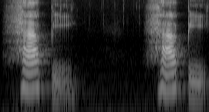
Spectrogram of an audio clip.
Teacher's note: h는 이렇게 바람 소리가 나죠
